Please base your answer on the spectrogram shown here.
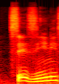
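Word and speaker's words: saisine: Sezine, se escreve Saizine.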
